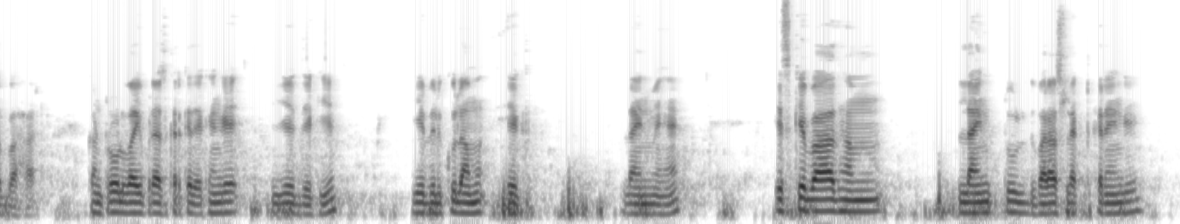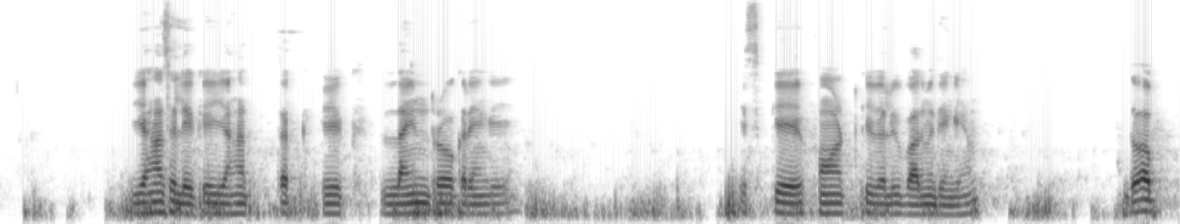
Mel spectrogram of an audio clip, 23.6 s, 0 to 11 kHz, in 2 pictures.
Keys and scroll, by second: 0.0 ctrl+y, 5.0 ctrl+y.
